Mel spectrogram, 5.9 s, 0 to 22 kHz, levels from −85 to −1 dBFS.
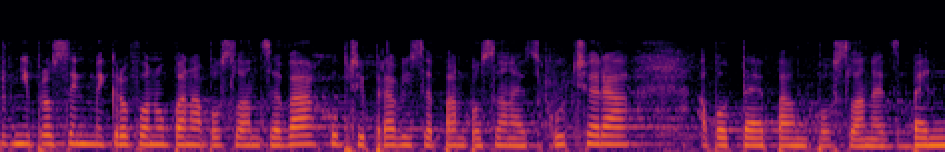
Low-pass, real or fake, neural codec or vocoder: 7.2 kHz; fake; codec, 16 kHz, 16 kbps, FreqCodec, larger model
